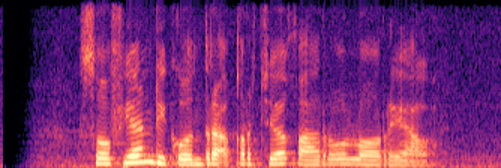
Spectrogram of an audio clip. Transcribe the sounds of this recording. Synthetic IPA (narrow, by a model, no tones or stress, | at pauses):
sofiand̪i̤kɔnt̪ɾaʔkərd̥ʒ̥a̤kaɾoloɾeal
